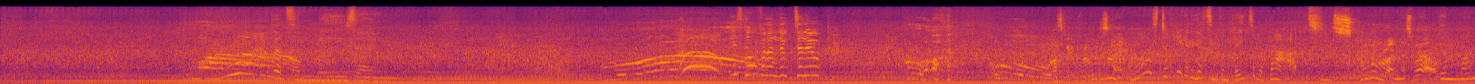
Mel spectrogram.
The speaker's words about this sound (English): we are proud to be the first podcast in history to bring you a sketch performed entirely in skywriting. Ready for takeoff? Chocks away!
